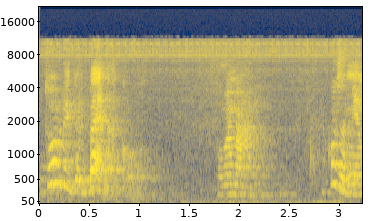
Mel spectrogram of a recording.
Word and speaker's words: Torri del Benaco: chiamavano benacus E difatti Io conosco persone che abitano Tori del Benaco ma loro però lo pronunciano Torri del Benaco Come mai cosa mi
